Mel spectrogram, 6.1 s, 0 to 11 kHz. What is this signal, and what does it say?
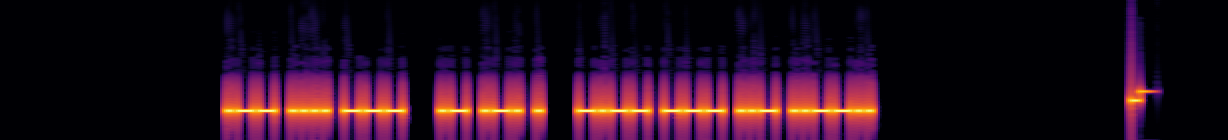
Morse code, heard as a keyed tone, about 44 wpm, 700 Hz. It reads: WHO ARE YOU?
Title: Sentences from Top 100 Words 45wpm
